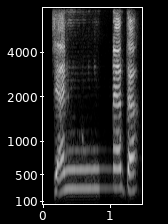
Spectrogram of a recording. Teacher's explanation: نون پہ تشدید ہے، نون پہ بڑا غنہ کرنا ہے، آواز کو دیر تک ناک میں چھپانا ہے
